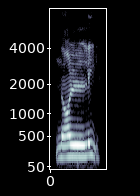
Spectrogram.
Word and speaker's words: 널리: Noli, Noli. Noli. 널리. Sí, doble L. Yo pronuncio las dos L.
